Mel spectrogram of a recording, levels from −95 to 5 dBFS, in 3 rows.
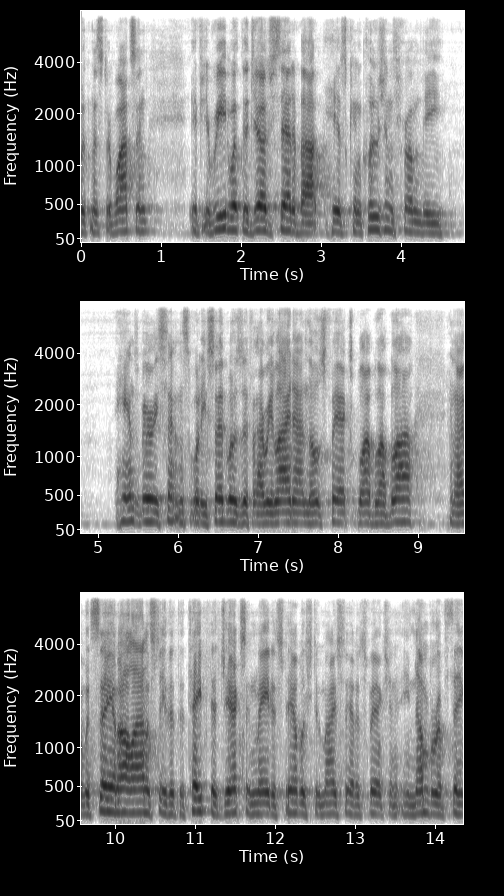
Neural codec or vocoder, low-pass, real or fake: codec, 24 kHz, 6 kbps, HILCodec; 7.2 kHz; fake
